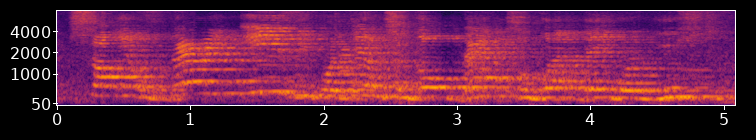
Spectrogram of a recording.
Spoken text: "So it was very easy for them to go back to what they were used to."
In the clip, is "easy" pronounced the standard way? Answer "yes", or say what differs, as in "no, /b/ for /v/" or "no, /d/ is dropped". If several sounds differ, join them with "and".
yes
